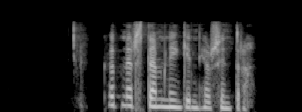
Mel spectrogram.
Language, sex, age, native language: Icelandic, female, 40-49, Icelandic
